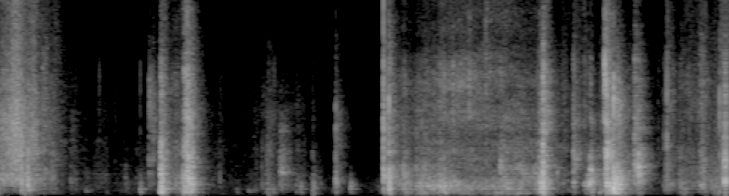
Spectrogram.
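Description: Large cardboard box being turned and its top flaps worked open: short bursts of cardboard scraping and rustling, then a longer stretch of rubbing and scraping from about four seconds in, with a few sharper scrapes.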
